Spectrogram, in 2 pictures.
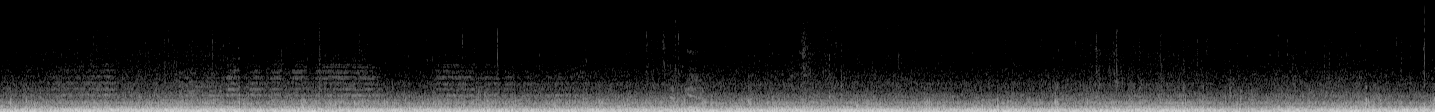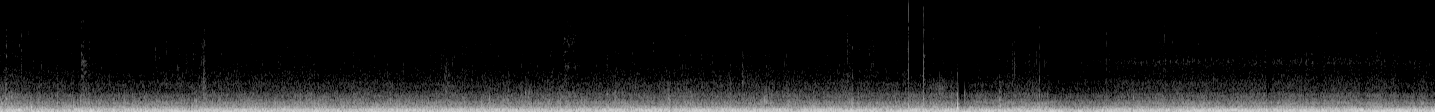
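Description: Strong wind rushes and buffets loudly against the microphone.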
